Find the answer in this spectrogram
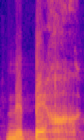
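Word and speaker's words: נפש: no me equivoco es la palabra nepe que se escribe nepes en el hebreo que es la traducción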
